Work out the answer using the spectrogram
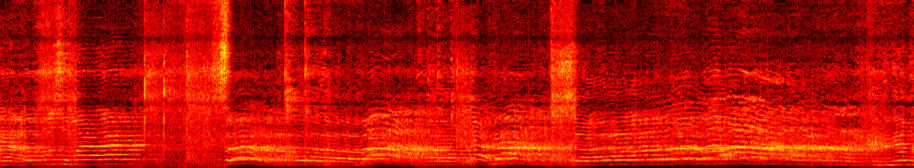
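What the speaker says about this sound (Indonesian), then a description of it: "Oke, tepuk semangat." Classroom of children doing a rhythmic clapping cheer, loud chanted voices shouting together in bursts with hand claps mixed in, close and lively throughout with a brief dip near the start.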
